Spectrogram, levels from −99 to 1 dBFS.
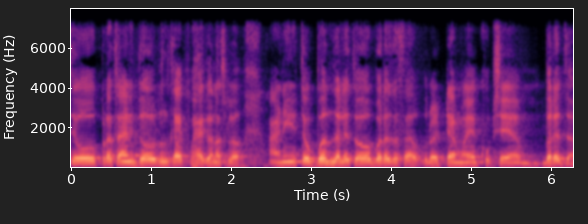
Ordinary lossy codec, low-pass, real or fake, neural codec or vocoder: none; 7.2 kHz; fake; codec, 16 kHz, 2 kbps, X-Codec, WavLM features, trained on Multilingual LibriSpeech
